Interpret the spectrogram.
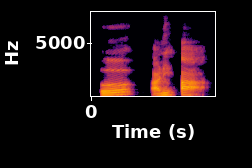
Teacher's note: अ अ आणि आ तर हे स्वर कशामध्ये येतात तर पहा कंठेमध्ये येतात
